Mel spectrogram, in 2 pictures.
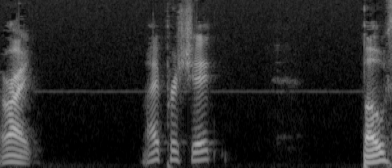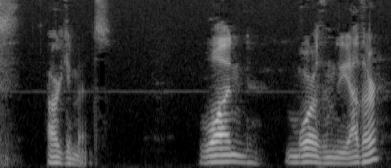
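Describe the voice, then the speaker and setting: A man's voice: lowish voice, slow, long pauses, a little mellow. A man acting as judge in an improvised mock-courtroom comedy, handing down mock-formal rulings.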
